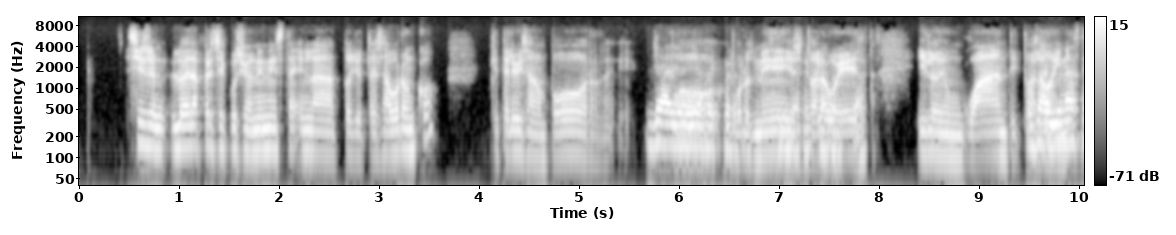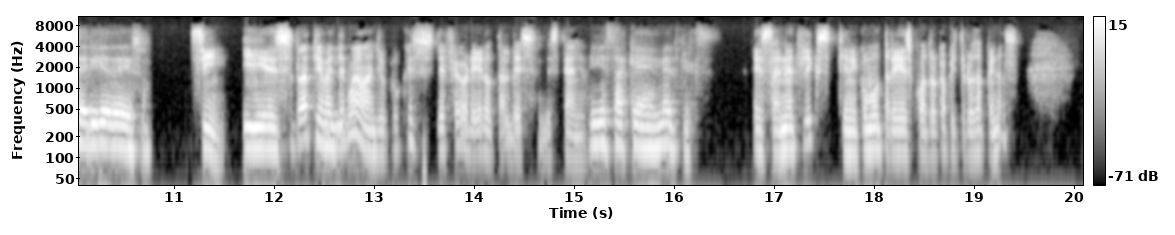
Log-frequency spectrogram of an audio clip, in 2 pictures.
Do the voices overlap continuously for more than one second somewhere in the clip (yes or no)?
yes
